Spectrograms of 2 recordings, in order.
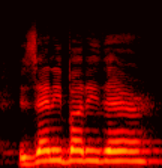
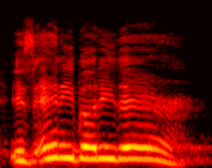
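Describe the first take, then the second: First: High-pitched call at talking volume; mock yell, held back; toned-down call for help. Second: High, loud call into the distance; acted desperate yell, pitched up; yelled call for help. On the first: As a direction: call out high without really shouting. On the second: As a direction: call out loudly for anyone to hear. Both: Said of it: "and he yells out".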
